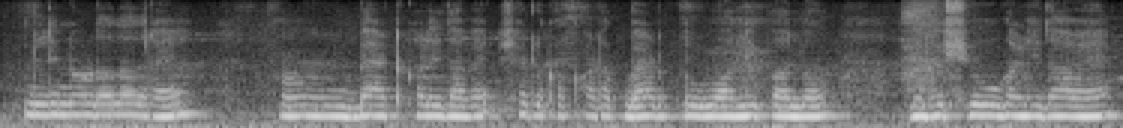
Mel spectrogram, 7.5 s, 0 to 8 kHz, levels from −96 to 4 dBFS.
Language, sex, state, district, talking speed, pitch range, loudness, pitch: Kannada, female, Karnataka, Dharwad, 110 wpm, 195-205 Hz, -21 LUFS, 200 Hz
